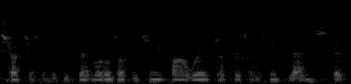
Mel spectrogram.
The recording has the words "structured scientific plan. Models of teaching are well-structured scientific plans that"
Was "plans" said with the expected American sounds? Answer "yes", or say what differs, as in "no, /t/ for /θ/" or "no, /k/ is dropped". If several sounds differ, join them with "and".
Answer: no, /s/ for /z/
